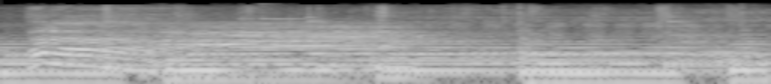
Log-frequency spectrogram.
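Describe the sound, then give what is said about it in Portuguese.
An ox lets out a long, loud, drawn-out moo, its deep lowing tone wavering and sustained for nearly three seconds with hardly a break. “Era boi. Era boi.”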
